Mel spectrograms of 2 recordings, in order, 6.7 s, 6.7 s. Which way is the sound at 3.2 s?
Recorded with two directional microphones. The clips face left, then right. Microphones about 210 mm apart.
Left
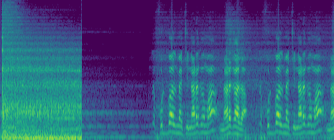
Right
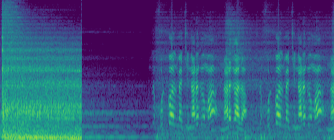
40° left (ahead or behind).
